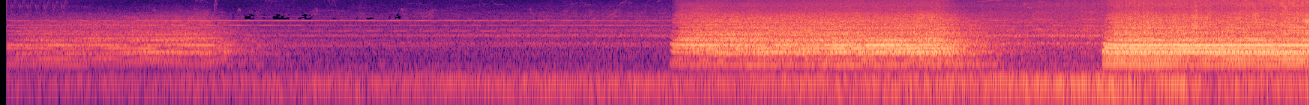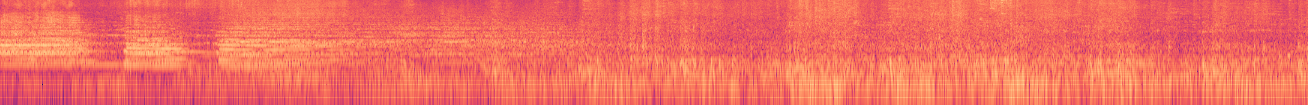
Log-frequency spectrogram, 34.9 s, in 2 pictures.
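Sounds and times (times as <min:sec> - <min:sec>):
locomotive air horn blasts: 0:00.1 - 0:03.5, 0:08.9 - 0:13.2, 0:14.7 - 0:25.2
train wheels clacking over rail joints: 0:19.1 - 0:34.9.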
